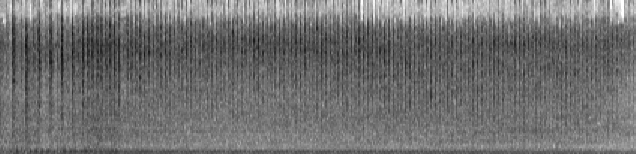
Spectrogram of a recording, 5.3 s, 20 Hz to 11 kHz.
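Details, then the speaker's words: EW4040 triplex AAA pressure washer pump on a small engine, after replacing the check valves and quick-connect O-ring: steady, even drone about three to four beats a second, pump loading smoothly and building pressure; runs normally. "I know that's loud. And I'll be able to tell if that fixes my problem or not."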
